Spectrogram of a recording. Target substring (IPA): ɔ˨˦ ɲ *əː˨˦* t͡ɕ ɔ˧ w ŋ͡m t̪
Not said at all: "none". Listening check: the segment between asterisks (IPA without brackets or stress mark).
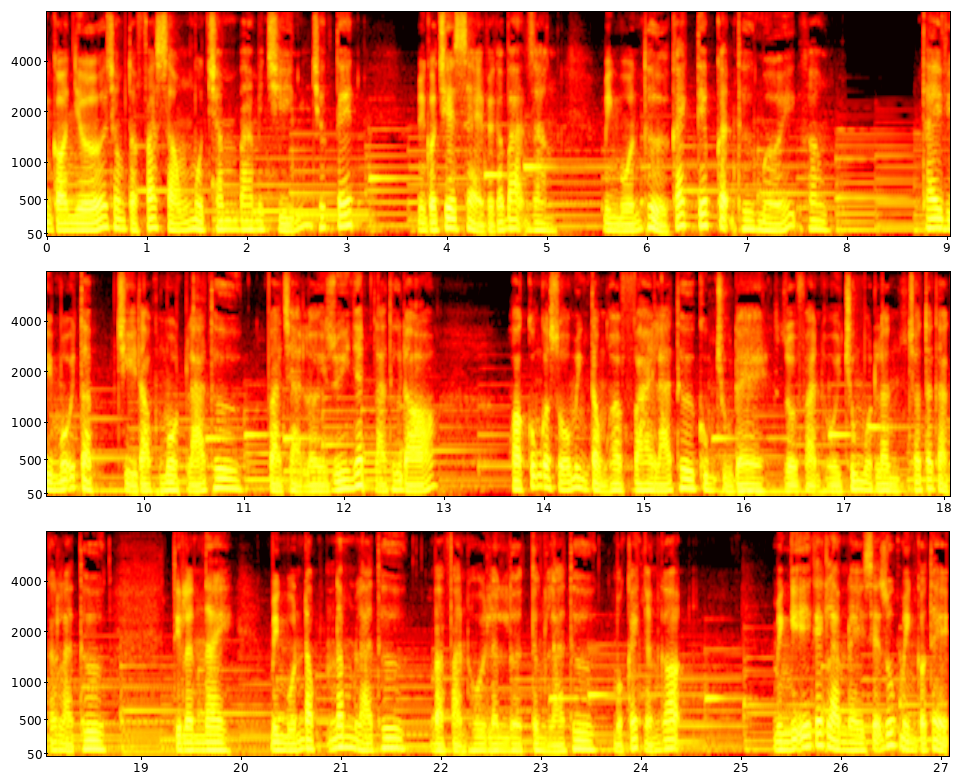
əː˨˦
